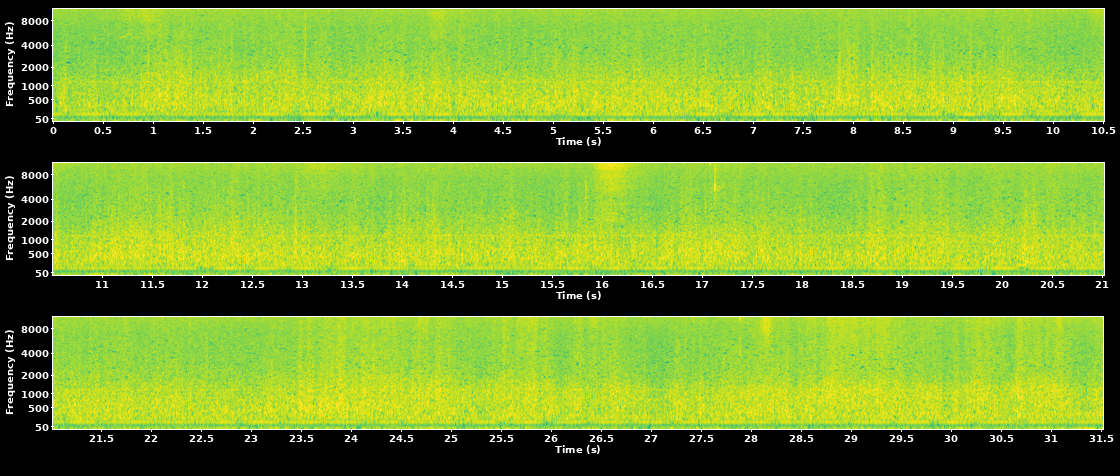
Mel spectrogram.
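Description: Wind noise on the microphone of a camera mounted on the roof of a moving car, over steady road and tyre noise with a constant low drone, the whole turned well down.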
